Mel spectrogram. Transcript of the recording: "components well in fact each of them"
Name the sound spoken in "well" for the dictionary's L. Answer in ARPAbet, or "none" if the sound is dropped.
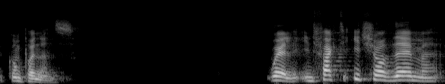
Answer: L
